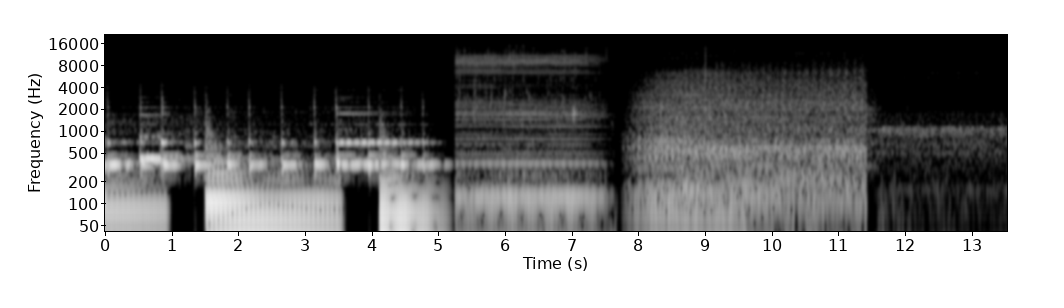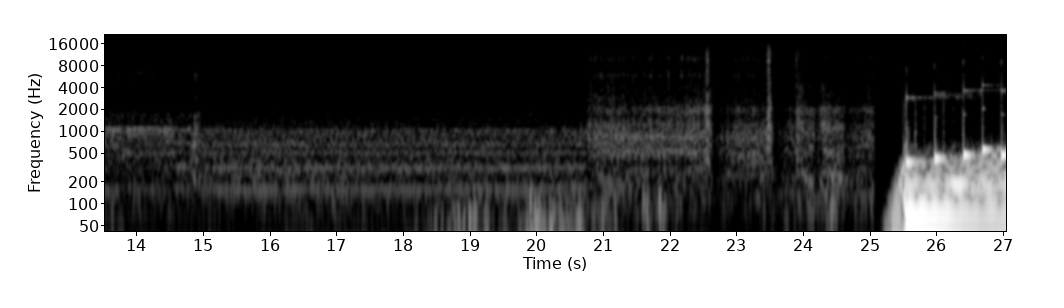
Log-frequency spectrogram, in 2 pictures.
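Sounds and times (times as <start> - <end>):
small motor humming: 5.2 - 25.2.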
